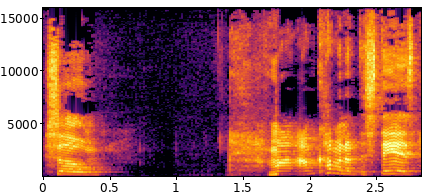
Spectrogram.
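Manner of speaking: ordinary delivery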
